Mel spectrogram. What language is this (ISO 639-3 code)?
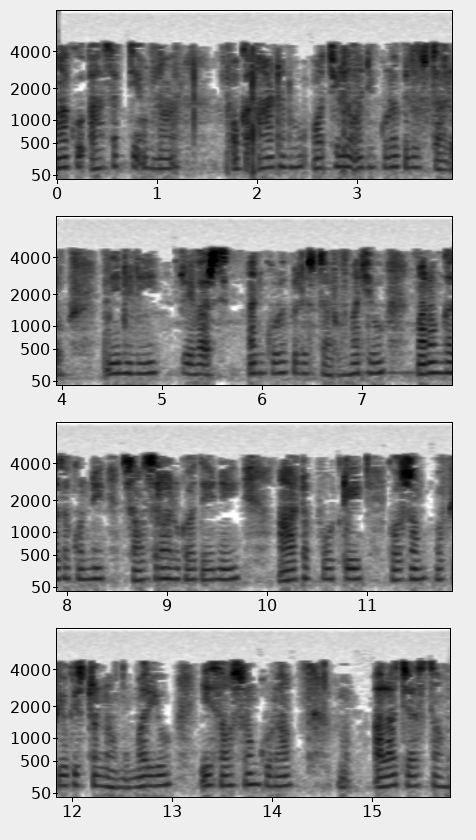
tel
